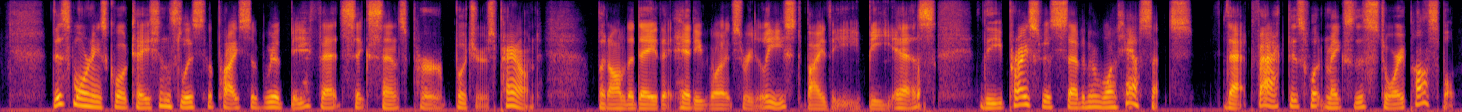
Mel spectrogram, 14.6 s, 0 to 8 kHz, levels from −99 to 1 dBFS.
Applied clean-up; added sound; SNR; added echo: neural diffusion model UNIVERSE++.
